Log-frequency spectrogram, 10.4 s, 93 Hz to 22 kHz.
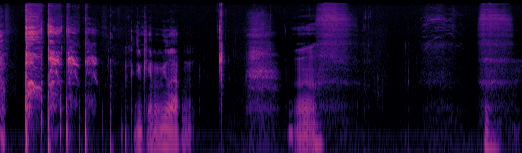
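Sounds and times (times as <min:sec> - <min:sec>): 
person coughing harshly: 0:00.0 - 0:02.6
speech: 0:02.8 - 0:03.9, 0:05.8 - 0:06.6, 0:09.7 - 0:10.0.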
